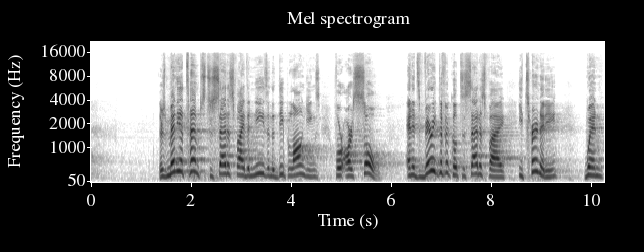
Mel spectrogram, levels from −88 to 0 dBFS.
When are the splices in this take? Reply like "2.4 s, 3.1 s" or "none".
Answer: 6.3 s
